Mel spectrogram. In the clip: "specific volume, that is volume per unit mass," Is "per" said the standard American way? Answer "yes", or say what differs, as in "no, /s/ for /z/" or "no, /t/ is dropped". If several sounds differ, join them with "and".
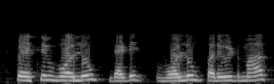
yes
